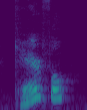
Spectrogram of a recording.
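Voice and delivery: high, singsong caution; teasing high-pitched warning; soft warning. A narrator's reading. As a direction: warn lightly in a high pitch. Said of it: "Kermit warned softly with his warning".

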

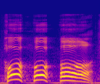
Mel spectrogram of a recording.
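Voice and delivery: bursting out laughing. A narrator's reading. Evan can't help himself, performed ho-ho laugh. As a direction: spell out a fake laugh, spaced out. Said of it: "He burst out laughing".

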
